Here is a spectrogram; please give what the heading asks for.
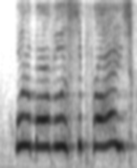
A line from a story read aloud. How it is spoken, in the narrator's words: cried the delighted Rav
